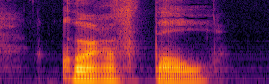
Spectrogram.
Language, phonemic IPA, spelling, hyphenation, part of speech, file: Dutch, /ˈkɔrf.bɑl/, korfbal, korf‧bal, noun, Nl-korfbal.ogg
- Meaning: 1. korfball (team ballgame in which one scores by throwing the ball into a basket) 2. a ball used in korfball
